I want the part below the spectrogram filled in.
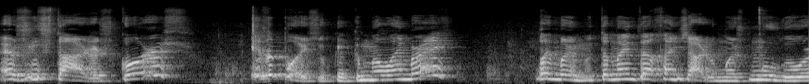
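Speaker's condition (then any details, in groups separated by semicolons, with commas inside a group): Cerebral palsy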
